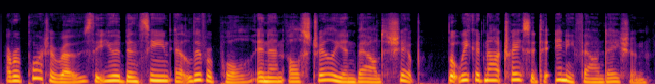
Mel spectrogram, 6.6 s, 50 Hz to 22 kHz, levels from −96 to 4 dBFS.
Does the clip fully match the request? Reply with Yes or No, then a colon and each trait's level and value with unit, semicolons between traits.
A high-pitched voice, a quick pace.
Yes: high, 205 Hz; fast, 220 wpm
